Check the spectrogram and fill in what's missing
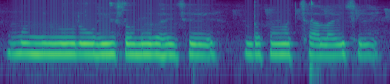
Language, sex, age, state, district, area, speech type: Maithili, male, 30-45, Bihar, Araria, rural, spontaneous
